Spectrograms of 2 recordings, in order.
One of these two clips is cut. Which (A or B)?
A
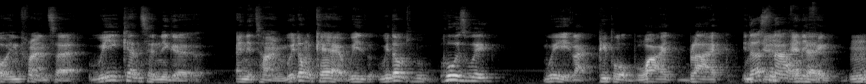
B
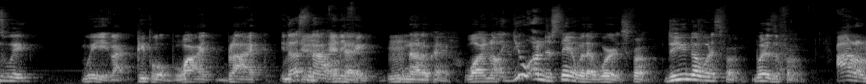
B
